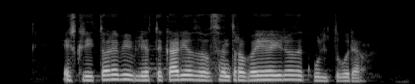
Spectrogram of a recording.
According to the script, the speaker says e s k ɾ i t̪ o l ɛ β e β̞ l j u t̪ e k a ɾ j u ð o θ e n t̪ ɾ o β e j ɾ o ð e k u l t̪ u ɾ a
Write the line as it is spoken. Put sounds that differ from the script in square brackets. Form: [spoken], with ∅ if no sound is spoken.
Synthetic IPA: e s k ɾ i t̪ o [ɾ] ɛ β [i] β̞ l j [o] t̪ e k a ɾ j [o] ð o θ e n t̪ ɾ o β e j ɾ o ð e k u l t̪ u ɾ a

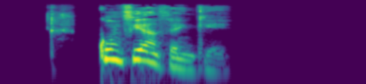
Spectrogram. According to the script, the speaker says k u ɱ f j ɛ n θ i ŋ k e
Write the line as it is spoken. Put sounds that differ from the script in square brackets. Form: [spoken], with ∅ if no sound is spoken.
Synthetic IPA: k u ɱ f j [a] n θ [e] ŋ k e

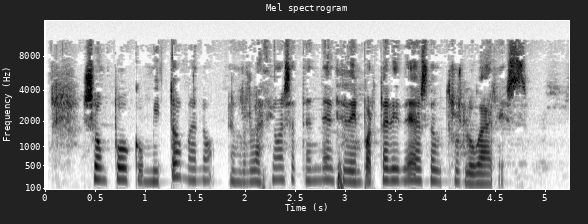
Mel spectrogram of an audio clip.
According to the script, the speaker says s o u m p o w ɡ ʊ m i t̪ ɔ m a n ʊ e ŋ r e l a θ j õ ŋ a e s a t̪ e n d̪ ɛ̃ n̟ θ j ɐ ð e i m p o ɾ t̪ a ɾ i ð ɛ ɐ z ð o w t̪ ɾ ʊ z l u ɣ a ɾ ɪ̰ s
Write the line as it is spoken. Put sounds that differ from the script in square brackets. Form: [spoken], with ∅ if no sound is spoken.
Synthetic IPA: s o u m p o w [k] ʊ m i t̪ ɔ m a n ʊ e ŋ r e l a θ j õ ŋ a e s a t̪ e n d̪ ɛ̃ n̟ θ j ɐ ð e i m p o ɾ t̪ a ɾ i ð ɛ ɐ z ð o w t̪ ɾ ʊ z l u ɣ a ɾ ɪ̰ s

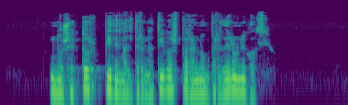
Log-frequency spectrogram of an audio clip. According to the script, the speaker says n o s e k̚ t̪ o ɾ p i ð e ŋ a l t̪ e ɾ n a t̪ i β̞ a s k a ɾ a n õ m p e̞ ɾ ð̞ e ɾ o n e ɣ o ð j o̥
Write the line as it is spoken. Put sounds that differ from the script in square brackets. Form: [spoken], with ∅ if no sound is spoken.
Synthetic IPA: n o s e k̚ t̪ o ɾ p i ð e ŋ a l t̪ e ɾ n a t̪ i β̞ a s [p] a ɾ a n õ m p e̞ ɾ ð̞ e ɾ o n e ɣ o [θ] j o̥

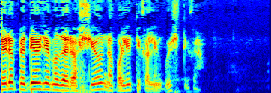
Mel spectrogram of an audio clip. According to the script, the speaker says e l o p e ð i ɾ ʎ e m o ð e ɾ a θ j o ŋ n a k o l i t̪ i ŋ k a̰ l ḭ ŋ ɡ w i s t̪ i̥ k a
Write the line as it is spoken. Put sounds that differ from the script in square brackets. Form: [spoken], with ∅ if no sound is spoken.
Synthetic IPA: e [ɾ] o p e ð i ɾ ʎ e m o ð e ɾ a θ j o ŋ n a [p] o l i t̪ i [∅] k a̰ l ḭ ŋ ɡ w i s t̪ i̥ k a

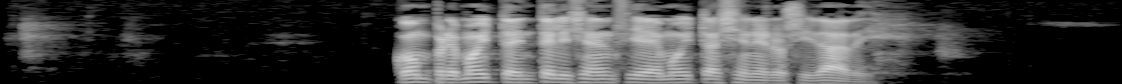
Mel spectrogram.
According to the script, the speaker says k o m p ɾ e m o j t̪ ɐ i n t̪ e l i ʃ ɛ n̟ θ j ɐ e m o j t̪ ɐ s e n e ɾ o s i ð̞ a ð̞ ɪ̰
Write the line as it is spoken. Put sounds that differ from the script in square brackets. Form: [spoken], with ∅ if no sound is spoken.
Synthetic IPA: k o m p ɾ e m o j t̪ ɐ i n t̪ e l i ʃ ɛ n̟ θ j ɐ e m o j t̪ ɐ [ʃ] e n e ɾ o s i ð̞ a ð̞ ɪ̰

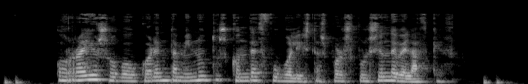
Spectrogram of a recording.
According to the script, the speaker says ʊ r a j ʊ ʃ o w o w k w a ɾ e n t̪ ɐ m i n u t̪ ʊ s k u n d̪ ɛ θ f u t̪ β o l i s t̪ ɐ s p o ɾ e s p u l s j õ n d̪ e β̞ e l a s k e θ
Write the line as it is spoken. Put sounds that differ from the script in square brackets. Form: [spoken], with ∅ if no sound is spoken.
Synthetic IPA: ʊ r a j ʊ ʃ o [ɣ] o w k w a ɾ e n t̪ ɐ m i n u t̪ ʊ s k [o] n d̪ ɛ θ f u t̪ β o l i s t̪ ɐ s p o ɾ e s p u l s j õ n d̪ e β̞ e l a [θ] k e θ

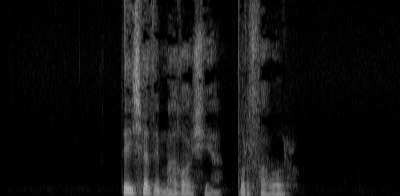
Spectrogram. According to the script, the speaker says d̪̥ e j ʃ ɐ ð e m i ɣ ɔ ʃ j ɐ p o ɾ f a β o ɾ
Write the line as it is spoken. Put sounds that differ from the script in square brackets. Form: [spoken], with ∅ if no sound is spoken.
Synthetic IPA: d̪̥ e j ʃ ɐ ð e m [a] ɣ ɔ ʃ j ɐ p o ɾ f a β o ɾ

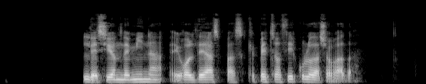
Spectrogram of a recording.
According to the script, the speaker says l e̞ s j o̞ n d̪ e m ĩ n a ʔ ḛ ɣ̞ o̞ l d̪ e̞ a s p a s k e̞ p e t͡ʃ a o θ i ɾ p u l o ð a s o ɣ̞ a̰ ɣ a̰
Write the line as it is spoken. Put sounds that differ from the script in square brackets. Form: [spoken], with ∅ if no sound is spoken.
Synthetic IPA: l e̞ s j o̞ n d̪ e m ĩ n a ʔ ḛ ɣ̞ o̞ l d̪ e̞ a s p a s k e̞ p e t͡ʃ a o θ i ɾ [k] u l o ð a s o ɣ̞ a̰ [ð] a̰

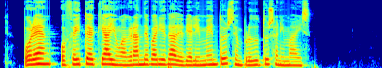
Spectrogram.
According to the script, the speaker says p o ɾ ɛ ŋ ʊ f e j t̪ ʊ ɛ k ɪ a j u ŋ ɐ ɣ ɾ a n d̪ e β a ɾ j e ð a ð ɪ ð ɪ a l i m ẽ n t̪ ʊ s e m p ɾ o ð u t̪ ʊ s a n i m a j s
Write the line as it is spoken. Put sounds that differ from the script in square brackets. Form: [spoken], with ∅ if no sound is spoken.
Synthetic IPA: p o ɾ ɛ ŋ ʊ f e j t̪ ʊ ɛ k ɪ a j u ŋ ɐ ɣ ɾ a n d̪ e β a ɾ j e ð a ð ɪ ð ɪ a l i m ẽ n t̪ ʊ s e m p ɾ o ð u t̪ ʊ s a n i m a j s

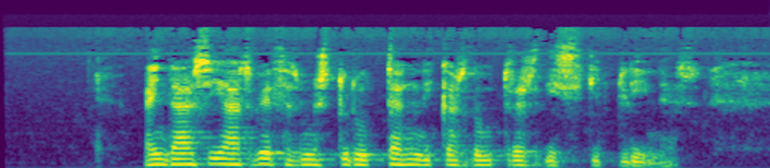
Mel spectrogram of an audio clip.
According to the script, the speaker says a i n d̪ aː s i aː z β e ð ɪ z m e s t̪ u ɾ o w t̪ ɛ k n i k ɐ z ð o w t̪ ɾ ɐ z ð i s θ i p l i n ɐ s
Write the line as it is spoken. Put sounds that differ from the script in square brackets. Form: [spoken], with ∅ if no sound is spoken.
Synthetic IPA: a i n d̪ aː s i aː z β e [θ] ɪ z m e s t̪ u ɾ o w t̪ ɛ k n i k ɐ z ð o w t̪ ɾ ɐ z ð i s θ i p l i n ɐ s

